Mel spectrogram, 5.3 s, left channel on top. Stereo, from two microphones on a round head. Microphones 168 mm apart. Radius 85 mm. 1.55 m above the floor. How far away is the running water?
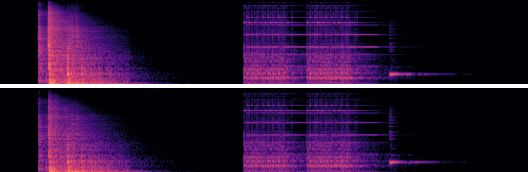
No running water in this recording.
